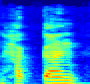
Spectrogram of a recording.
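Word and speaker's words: 発汗: 발음은 학간, 학간.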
